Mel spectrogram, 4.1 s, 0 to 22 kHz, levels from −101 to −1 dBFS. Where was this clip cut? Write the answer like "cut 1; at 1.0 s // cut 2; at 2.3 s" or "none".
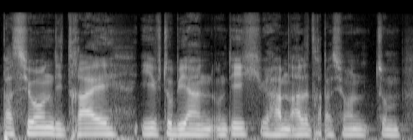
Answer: cut 1; at 3.2 s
